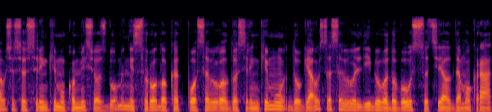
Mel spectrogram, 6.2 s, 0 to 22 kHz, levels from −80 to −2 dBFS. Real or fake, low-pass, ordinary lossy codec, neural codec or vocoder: fake; 10.8 kHz; Opus, 24 kbps; vocoder, 44.1 kHz, 128 mel bands, Pupu-Vocoder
